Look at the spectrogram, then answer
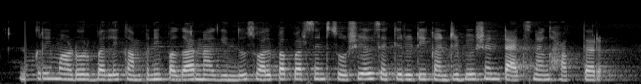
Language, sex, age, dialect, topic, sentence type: Kannada, female, 18-24, Northeastern, banking, statement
